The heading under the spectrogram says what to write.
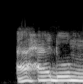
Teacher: nun mati atau tanwin bertemu dengan ba dibacanya ikqlab Oh iya berubah jadi mim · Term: iklab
